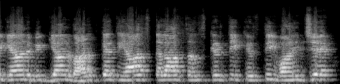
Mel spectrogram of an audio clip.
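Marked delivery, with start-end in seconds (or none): none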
